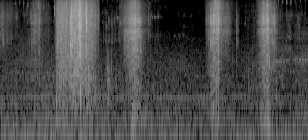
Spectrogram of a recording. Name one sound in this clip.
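A paper map rustles as it unfolds.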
